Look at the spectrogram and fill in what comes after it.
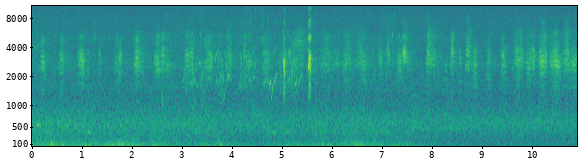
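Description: Wild birds calling: many short, high chirps and calls in quick succession, over a low rumbling noise that eases off after about eight seconds.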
